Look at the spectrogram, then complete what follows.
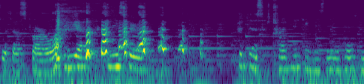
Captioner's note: laughs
